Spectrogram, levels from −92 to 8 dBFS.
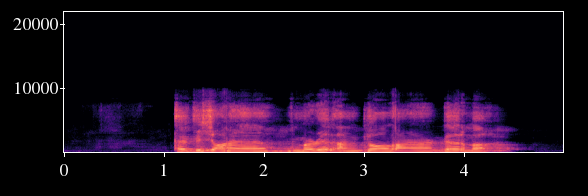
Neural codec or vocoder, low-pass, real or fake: codec, 24 kHz, 1 kbps, SNAC; 9.9 kHz; fake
